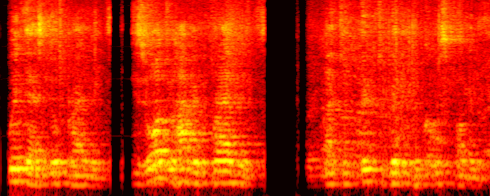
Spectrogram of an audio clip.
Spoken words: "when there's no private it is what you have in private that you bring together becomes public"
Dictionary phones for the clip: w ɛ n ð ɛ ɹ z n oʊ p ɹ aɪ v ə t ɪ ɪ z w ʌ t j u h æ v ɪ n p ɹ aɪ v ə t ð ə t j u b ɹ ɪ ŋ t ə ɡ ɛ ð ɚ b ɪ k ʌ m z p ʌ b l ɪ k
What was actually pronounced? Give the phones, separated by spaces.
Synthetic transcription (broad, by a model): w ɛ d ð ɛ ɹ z n oʊ p ɹ aɪ v ə t ɪ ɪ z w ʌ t j u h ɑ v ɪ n p ɹ aɪ v ə t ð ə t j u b ɪ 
